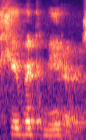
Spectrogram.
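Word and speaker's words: m³: By the way, for this M3, you would pronounce it cubic meters.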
